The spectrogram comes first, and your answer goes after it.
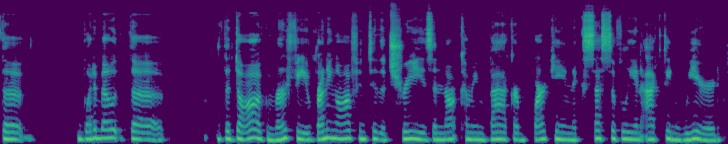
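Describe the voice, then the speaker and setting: Woman, true crime host, unhurried delivery, rhetorical questions, thinking aloud. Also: mid-range voice, steady tone, darkish tone. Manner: musing, asks many rhetorical questions. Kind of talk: speculative true crime commentary.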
